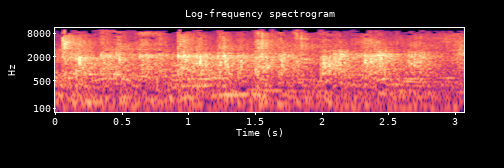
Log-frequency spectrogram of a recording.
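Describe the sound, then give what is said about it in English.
An audience claps its hands at a 9 a.m. service in a steady, dense burst of applause lasting about three seconds, with no one speaking over it. “That's a good hand clap for 9 a.m.”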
